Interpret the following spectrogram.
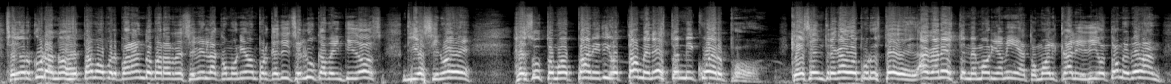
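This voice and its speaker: A man's voice: extremely high pitch, quick pace, pitched above the performer's own voice. A man voicing an earnest young boy who eagerly pleads and recites scripture, within a sermon. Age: child.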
